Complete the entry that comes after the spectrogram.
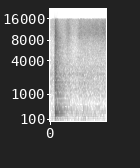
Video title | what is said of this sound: Ouverture du Sarcophage Dorée : la Malédiction (3/3) | Ouais, moi je pensais que j'avais un vrai lingot et tout, mais en fait ça sonne un peu creux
